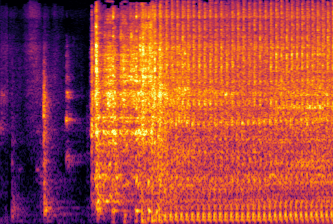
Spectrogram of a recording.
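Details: Long-abandoned MTD Bolens riding mower after carburetor cleaning and new needle and seat: a few slow cranking puffs, then it catches at once and settles into a steady, even beat; clean, healthy start.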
